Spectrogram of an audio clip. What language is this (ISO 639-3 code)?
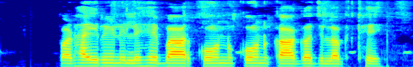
hne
